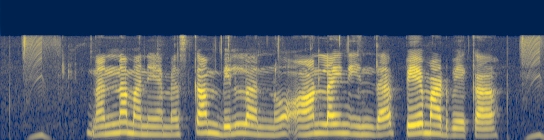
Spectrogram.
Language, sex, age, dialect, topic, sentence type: Kannada, female, 18-24, Coastal/Dakshin, banking, question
